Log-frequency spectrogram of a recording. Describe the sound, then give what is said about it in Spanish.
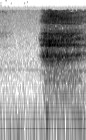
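One deep breath during a Spanish-language faith talk: brief near-quiet, then a sudden, strong, airy rush of breath that holds steady for about half a second and is fairly loud. “este respiro es para ti”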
